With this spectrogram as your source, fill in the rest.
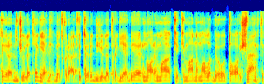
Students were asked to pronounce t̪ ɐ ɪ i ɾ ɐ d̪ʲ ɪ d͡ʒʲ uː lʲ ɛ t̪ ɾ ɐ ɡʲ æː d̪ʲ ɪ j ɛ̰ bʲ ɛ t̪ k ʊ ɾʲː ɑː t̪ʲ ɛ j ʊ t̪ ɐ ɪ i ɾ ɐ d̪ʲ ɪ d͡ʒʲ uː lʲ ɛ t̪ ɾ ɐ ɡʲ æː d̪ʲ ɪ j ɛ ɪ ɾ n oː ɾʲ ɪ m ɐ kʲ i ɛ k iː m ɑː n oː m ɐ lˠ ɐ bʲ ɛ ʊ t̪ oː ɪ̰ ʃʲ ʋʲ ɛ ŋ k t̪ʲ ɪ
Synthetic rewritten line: t̪ ɐ ɪ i ɾ ɐ d̪ʲ ɪ d͡ʒʲ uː lʲ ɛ t̪ ɾ ɐ ɡʲ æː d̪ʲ ɪ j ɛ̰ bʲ ɛ t̪ k ʊ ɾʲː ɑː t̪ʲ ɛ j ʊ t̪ ɐ ɪ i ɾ ɐ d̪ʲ ɪ d͡ʒʲ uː lʲ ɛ t̪ ɾ ɐ ɡʲ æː d̪ʲ ɪ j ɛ ɪ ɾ n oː ɾʲ ɪ m ɐ kʲ i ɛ k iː m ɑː n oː m ɐ lˠ ɐ bʲ ɛ ʊ t̪ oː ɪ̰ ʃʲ ʋʲ ɛ ŋ k t̪ʲ ɪ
